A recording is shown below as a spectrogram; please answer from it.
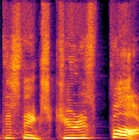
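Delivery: very high, loud, thrilled, excited shriek. Reacting to a cute fox picture: excited screaming. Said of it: "he's screaming that this thing is cute as fuck".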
